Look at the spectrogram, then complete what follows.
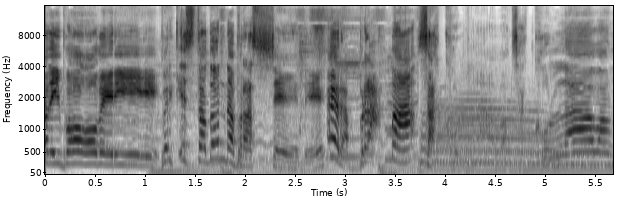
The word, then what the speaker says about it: Prassede: Finché Lucia non andrà da donna Prasside, che forse si pronuncia Prassede.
